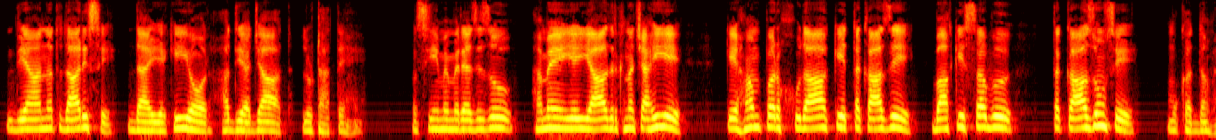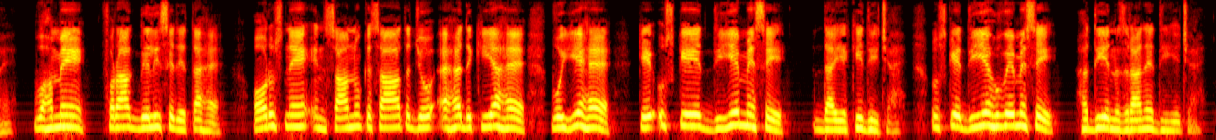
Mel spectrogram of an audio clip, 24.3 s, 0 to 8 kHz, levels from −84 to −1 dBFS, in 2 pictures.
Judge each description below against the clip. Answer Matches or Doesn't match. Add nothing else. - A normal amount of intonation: Matches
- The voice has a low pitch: Doesn't match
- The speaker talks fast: Doesn't match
